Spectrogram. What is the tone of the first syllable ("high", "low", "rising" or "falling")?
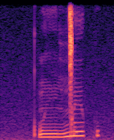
low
